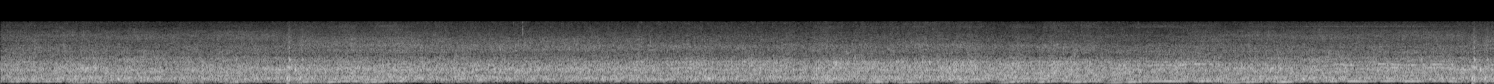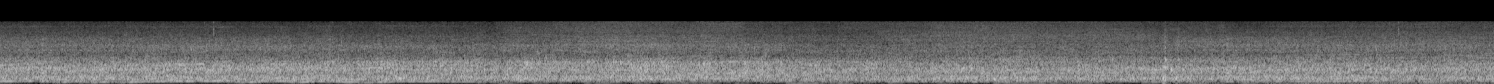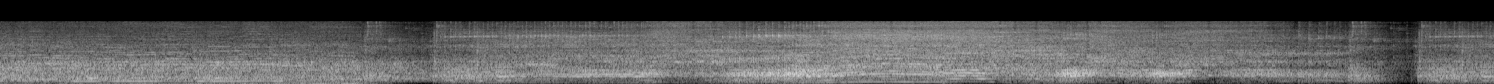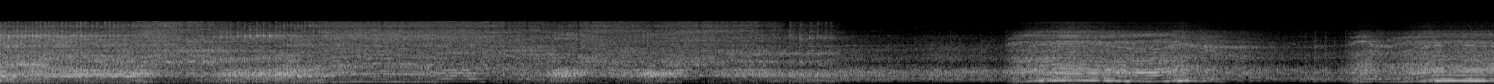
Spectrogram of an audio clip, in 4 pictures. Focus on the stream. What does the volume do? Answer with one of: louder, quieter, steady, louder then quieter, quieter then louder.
steady.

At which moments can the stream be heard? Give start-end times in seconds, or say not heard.
0.0-34.4.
